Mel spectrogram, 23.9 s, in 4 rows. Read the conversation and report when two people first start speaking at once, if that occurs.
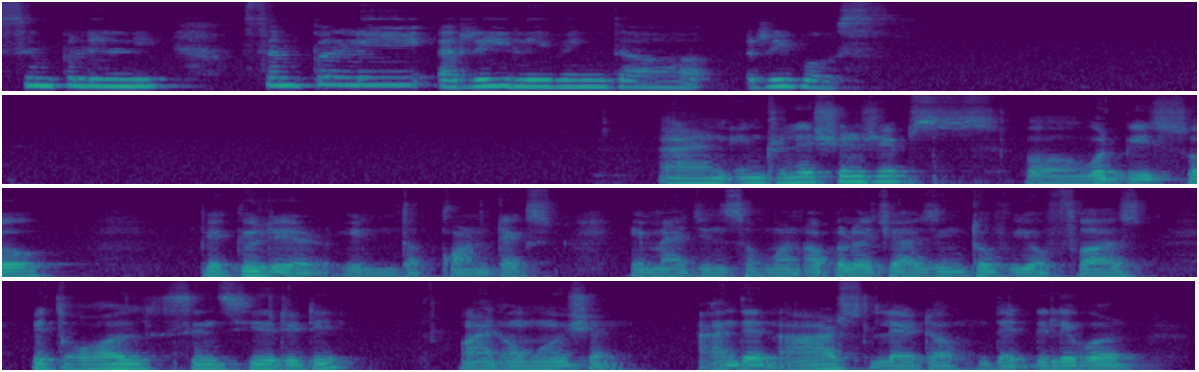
none

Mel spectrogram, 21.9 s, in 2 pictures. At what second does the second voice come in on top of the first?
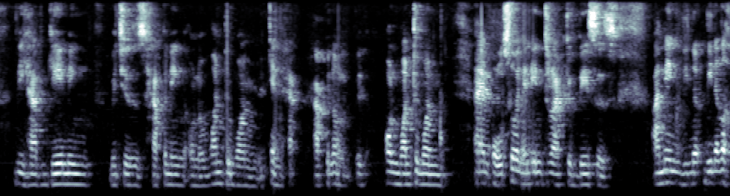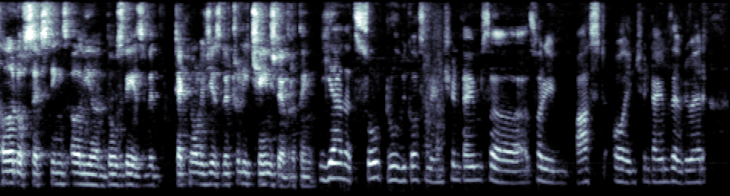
none

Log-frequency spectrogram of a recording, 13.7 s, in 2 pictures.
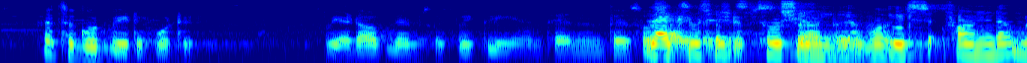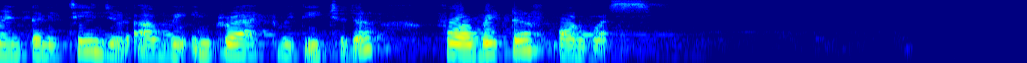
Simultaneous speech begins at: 4.3 s

